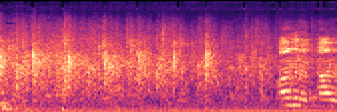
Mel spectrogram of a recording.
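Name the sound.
congregation applauding to acclaim Jesus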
